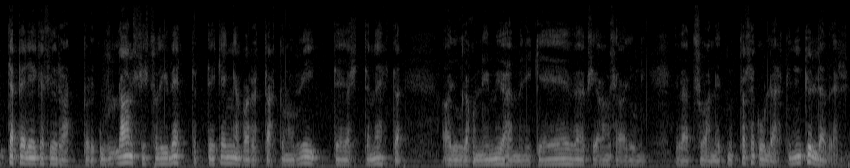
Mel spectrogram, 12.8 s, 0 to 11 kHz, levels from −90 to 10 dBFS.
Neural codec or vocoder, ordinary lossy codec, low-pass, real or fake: none; Opus, 64 kbps; 9.9 kHz; real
